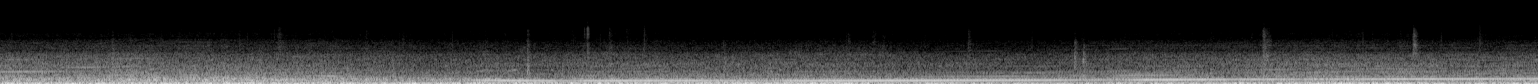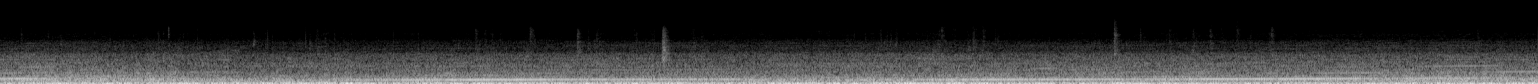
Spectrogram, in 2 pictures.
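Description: BMW E36 coupe's M50B25TU 2.5-litre inline-six, heard from inside the cabin at track speed over road and wind noise. Its note drops sharply about five seconds in, climbs steadily, eases briefly past the middle and climbs again near the end.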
